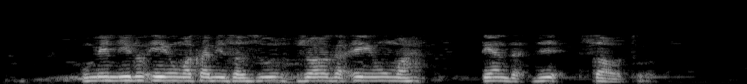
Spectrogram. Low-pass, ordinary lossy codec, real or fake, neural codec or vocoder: 7.2 kHz; AAC, 16 kbps; real; none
